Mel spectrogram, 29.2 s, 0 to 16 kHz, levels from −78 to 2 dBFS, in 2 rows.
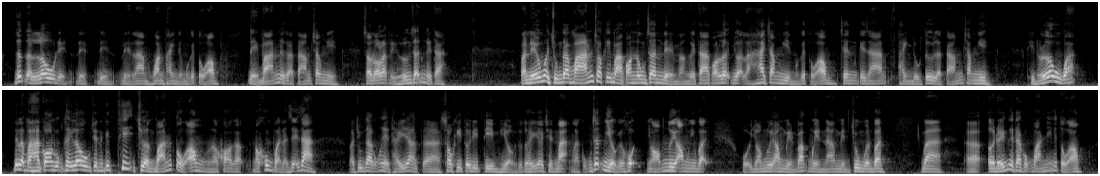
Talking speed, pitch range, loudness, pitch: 295 wpm, 115-155 Hz, -23 LUFS, 130 Hz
